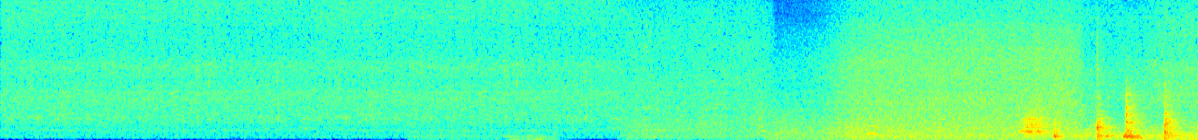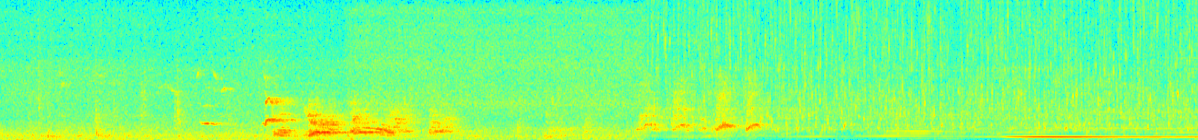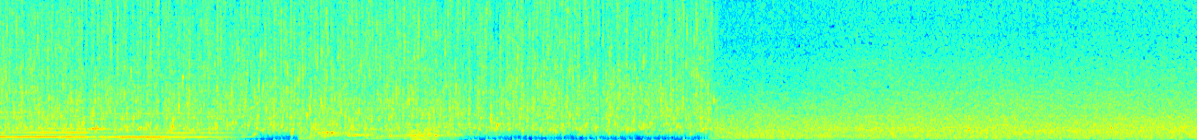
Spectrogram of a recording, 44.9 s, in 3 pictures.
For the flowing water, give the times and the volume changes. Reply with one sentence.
You can hear the flowing water from 0.0 to 44.8 s, getting louder.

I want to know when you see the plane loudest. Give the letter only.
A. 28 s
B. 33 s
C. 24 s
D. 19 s
A.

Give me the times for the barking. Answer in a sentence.
The barking can be heard from 12.7 to 24.5 s.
